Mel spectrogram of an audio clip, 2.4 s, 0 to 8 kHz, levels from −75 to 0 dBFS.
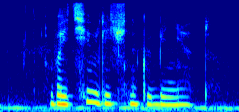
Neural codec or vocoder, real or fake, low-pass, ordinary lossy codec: none; real; 7.2 kHz; none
